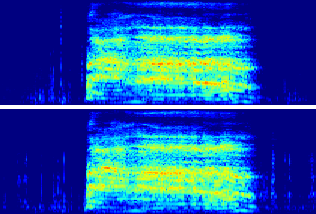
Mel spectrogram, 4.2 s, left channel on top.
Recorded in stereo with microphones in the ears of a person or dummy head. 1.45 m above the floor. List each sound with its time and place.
1.1 s a scream: 15° right (ahead or behind), 1.5 m; by 3.4 s 30° left (ahead or behind), 1.7 m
